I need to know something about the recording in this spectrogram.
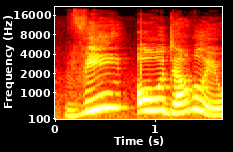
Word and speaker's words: vow: the reason is that you start with a bite and end with a kiss I'm not talking about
